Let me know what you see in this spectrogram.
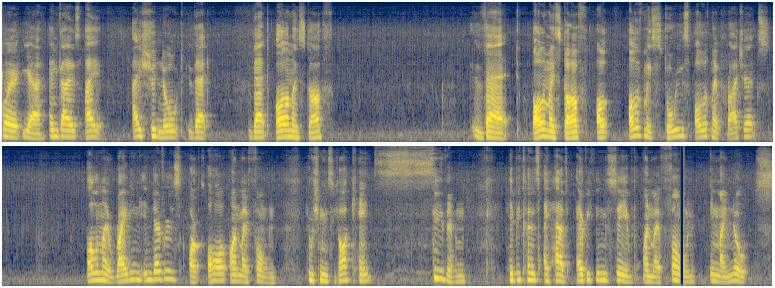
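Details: Male streamer with a self-described speech impediment causing stuttering and tripping over words; phrases repeated over and over.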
